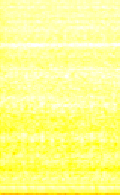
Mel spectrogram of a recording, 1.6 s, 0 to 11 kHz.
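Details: 1978 Datsun 1500 Ute GN620 with new carburettor, running on 20-year-old fuel without temporary tank: steady even idle, smooth low pulse, no knocks or misses; normal idle.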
